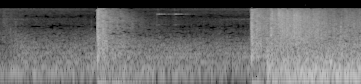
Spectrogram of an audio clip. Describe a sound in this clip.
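A pistol fires sharp, loud shots.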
